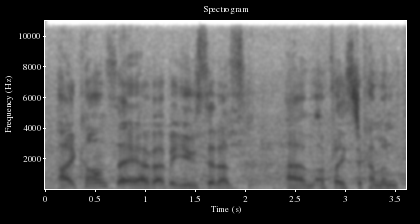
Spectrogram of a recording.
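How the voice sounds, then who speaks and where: A man with a Welsh accent speaks at a moderate pace in a medium pitch, with noticeable background noise and audible room echo. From Wales. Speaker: documentary participant. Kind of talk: casual chat.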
